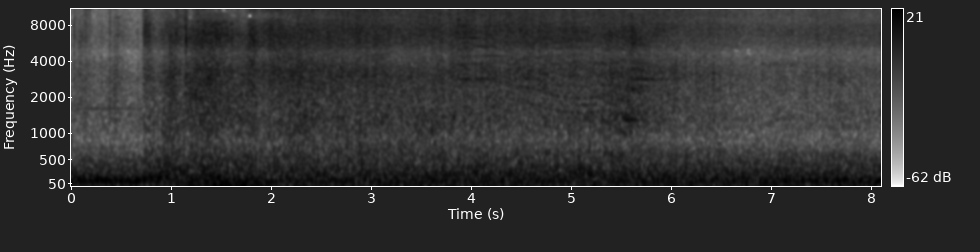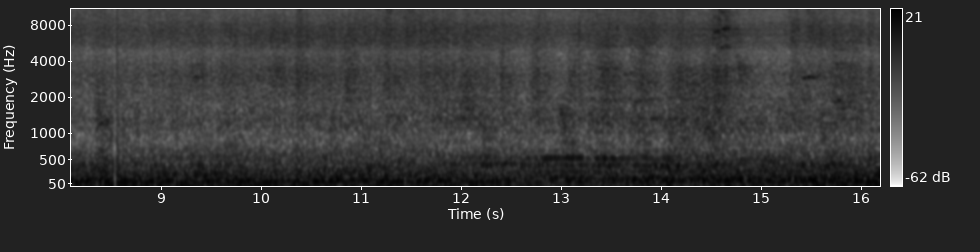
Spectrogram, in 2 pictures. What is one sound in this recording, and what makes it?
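Steam hisses steadily from a vent.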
